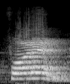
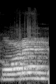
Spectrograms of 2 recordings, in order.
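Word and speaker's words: foreign: भी जी साइलेंट है फॉरेन फॉरेन में जी के बाद एन है और यहां पर भी जी साइलेंट है सोवन सोवन में भी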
